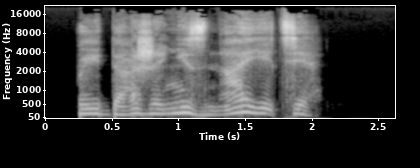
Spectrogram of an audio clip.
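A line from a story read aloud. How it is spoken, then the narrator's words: Exclaiming whisper. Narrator (Russian): прошептала, в голосе слышался не вопрос, а восклицание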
